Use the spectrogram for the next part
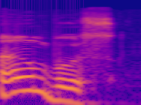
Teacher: Quando eu tenho ampois vem consoante. Então esse m apenas nasaliza o a.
